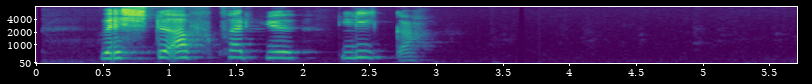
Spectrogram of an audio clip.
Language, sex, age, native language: Icelandic, female, 6, Icelandic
